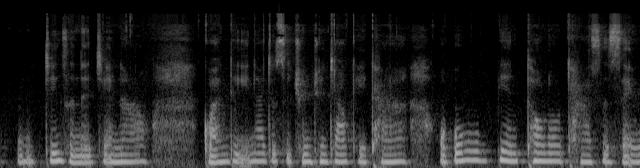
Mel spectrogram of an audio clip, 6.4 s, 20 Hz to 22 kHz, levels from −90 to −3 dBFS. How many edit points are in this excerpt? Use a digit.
1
